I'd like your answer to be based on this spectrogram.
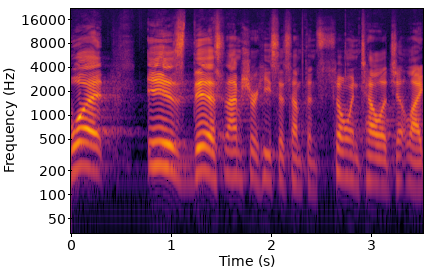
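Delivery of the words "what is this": very loud, emphatic, angry, pitched-up delivery. Retelling what they said to him while mad, retelling an emphatic question. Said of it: "being more emphatic like that".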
